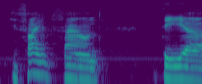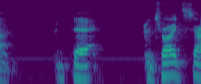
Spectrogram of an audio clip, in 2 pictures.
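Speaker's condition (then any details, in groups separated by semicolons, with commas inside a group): Neurological disease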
